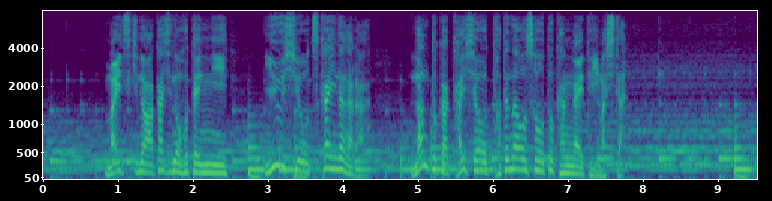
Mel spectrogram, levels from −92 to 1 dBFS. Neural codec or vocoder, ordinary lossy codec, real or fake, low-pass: none; Opus, 24 kbps; real; 7.2 kHz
